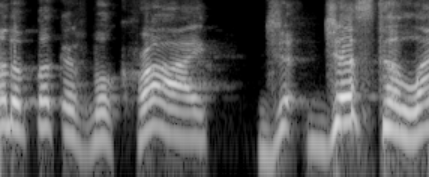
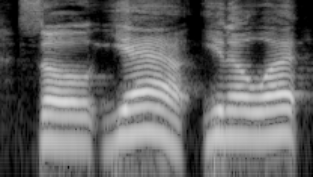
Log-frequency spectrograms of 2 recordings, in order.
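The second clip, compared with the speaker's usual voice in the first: normal talking voice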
